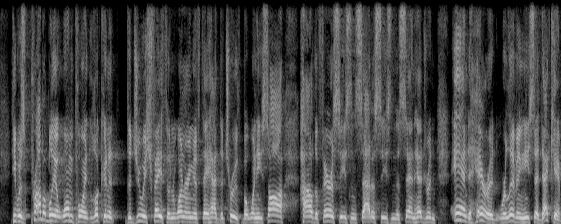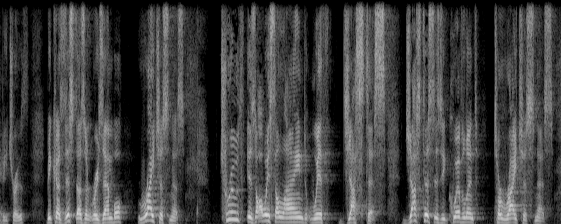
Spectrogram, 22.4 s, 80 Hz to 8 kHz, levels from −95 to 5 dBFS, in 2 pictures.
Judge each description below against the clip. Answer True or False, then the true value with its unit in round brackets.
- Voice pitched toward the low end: False (175 Hz)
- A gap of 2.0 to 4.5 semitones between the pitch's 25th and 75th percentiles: False (5.3 semitones)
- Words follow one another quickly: False (150 wpm)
